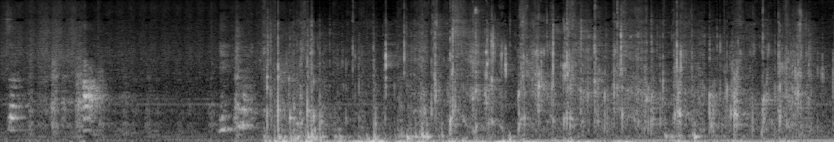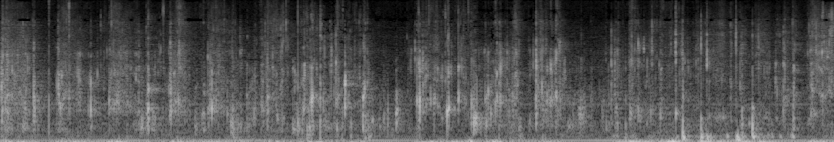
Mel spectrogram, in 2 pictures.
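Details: Lucky, a two-and-a-half-year-old male English Labrador, eating raw meat: a quiet opening two seconds, then continuous wet chewing, smacking and crunching with dense clicks that run to the end.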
